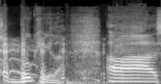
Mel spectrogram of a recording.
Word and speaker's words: Wukila: Rhymes with tequila. It's Wukila.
